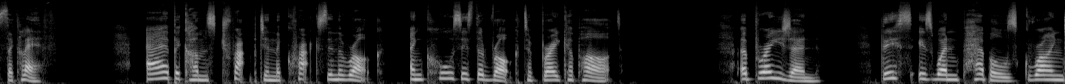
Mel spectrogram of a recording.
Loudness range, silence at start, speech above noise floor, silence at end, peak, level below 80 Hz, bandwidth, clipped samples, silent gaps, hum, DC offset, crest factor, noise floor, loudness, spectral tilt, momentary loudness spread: 2 LU; 0 s; 60 dB; 0 s; -4 dBFS; -60 dBFS; over 20 kHz; under 0.1%; 1.05-1.12 s, 7.10-7.15 s, 8.51-8.55 s; none; under 0.1%; 20 dB; -83 dBFS; -23 LUFS; -4.5 dB/octave; 6 LU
